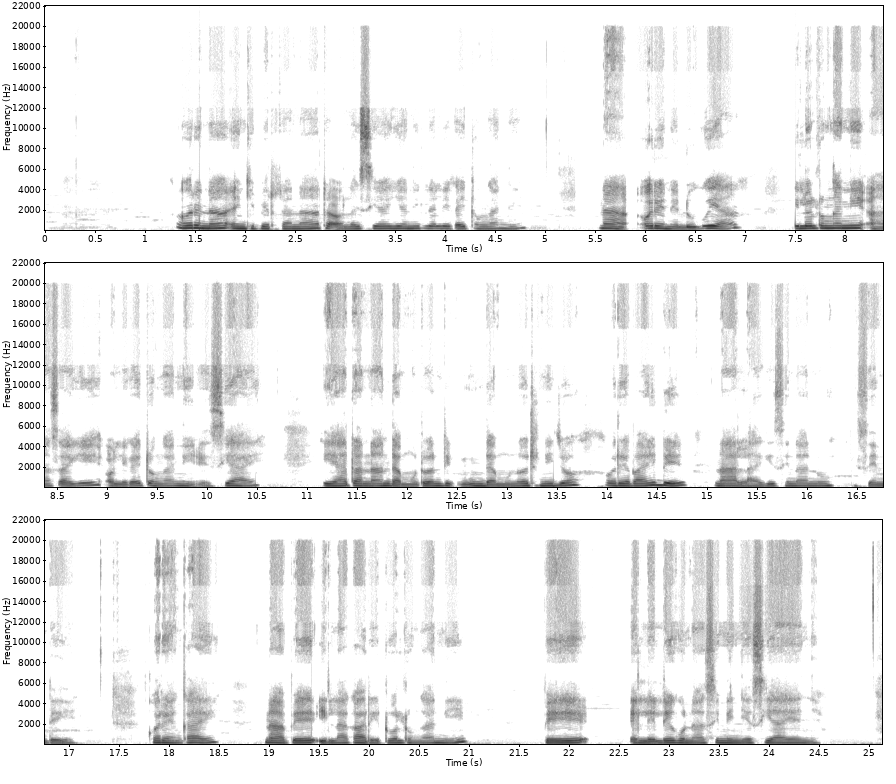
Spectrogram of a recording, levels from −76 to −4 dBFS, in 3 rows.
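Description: First thing you'll catch is a tiny skip at 1.54 s, then another at 4.52 s right after "enkipirrta naata olaisiyiani lelikae". That's audio missing between chunks: each hiccup drops somewhere around 20 ms and the two sides are butted together with no silence, so the sound just jumps forward a hair. They keep coming roughly every 3 s, which points to the recorder likely losing a sliver each time it closes one 3-second chunk and opens the next.

At 6.45 to 6.51 s there's a lost packet rebuilt from error correction. About 40 ms, which fits two lost packets, got replaced by the low-bitrate backup copies carried in the following packets. Nothing drops out, but that stretch turns rougher and noisier before clean audio resumes.

The chunk skips carry on at 7.50 s (just before "ilo oltung'ani aasaki"), 10.48 s and 13.46 s. Then there's a second rebuilt-from-FEC patch at 14.41 to 14.47 s, again about 40 ms of grainier, lower-quality audio with no gap. 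The last three chunk skips land at 16.44 s, 19.42 s and 22.40 s.

Right after that, at 22.51 to 22.59 s, there's short concealed packet loss, two back-to-back 20 ms holes the decoder never received. It patched them by extending the preceding sound and then blending back in. You hear it as a quick smear or wobble just before "eleleku naa sininye".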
